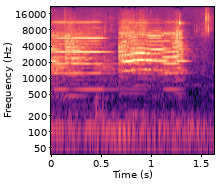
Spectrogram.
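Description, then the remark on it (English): A short, bright electronic jingle, a One Piece anime eyecatch jingle used as a phone text tone, with a few quick melodic bursts of ringing notes over a low rumbling background, moderately loud. “That's the ringtone for a phone call, too.”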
